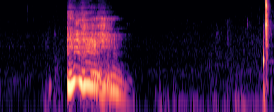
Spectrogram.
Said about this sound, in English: Stop coughing into the goddamn mic. Or what is it, clearing your throat?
